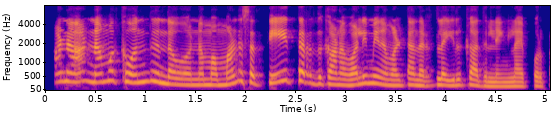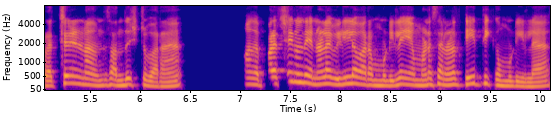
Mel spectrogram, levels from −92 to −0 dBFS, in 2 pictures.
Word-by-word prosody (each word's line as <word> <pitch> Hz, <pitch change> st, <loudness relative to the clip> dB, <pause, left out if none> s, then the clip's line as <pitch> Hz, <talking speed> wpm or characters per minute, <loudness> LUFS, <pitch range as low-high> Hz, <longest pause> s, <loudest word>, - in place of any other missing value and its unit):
ஆனா, 320 Hz, 0 st, +3 dB, 0.2 s
நமக்கு 320 Hz, +2 st, -2 dB
வந்து 310 Hz, +4 st, -2 dB
இந்த 245 Hz, -4 st, +2 dB, 0.3 s
நம்ம 200 Hz, 0 st, 0 dB
மனச 295 Hz, +5 st, -1 dB, 0.2 s
தேத்துறதுக்கான 275 Hz, -, +2 dB
வலிமை 255 Hz, +4 st, +1 dB
நம்மள்ட்ட 185 Hz, 0 st, -1 dB
அந்த 180 Hz, -, 0 dB
இடத்தில 195 Hz, +4 st, -2 dB
இருக்காது 190 Hz, -3 st, -3 dB
இல்லேங்களா! 150 Hz, +1 st, -1 dB
இப்ப 150 Hz, -, -17 dB
ஒரு 155 Hz, -, -7 dB
பிரச்சனைய 250 Hz, +9 st, +1 dB
நான் 205 Hz, -, +2 dB
வந்து 185 Hz, +3 st, -5 dB
சந்திச்சிட்டு 195 Hz, 0 st, -2 dB
வரேன். 150 Hz, +2 st, -1 dB, 0.7 s
அந்த 210 Hz, -, -2 dB
பிரச்சனையிலருந்து 275 Hz, +3 st, +2 dB
என்னால 230 Hz, +2 st, +3 dB
வெளில 235 Hz, +4 st, +3 dB
வர 205 Hz, -, 0 dB
முடியல. 180 Hz, +5 st, +1 dB
என் 185 Hz, -1 st, -3 dB
மனச 215 Hz, +4 st, -1 dB
என்னால 205 Hz, +1 st, -1 dB
தேத்திக்க 230 Hz, -4 st, 0 dB
முடியல. 150 Hz, -3 st, -2 dB
210 Hz, 185 wpm, -23 LUFS, 185-260 Hz, 0.7 s, ஆனா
